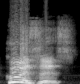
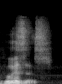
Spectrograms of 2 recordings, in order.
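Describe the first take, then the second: First: Mock-offended question, louder; hostile. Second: Mild, softer, easygoing question; calm. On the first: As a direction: read it as a confrontational challenge. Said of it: "meanwhile, I'm thinking". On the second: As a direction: ask it gently and innocently. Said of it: "you could be writing that comment so calm". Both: Shown as a demonstration.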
